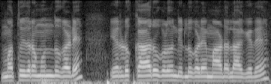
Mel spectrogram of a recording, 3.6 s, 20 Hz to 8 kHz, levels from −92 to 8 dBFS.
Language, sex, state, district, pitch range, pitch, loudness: Kannada, male, Karnataka, Bidar, 150-165 Hz, 155 Hz, -16 LUFS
